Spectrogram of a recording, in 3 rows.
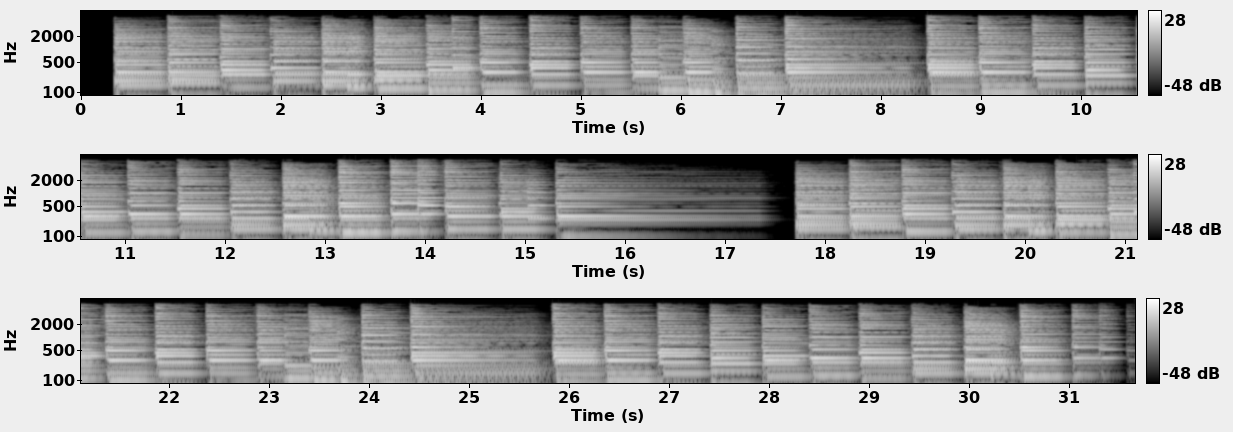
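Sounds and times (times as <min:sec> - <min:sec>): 
piano backing music for churches: 0:00.4 - 0:31.6.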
